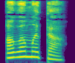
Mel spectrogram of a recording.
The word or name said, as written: ಅವಮತ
